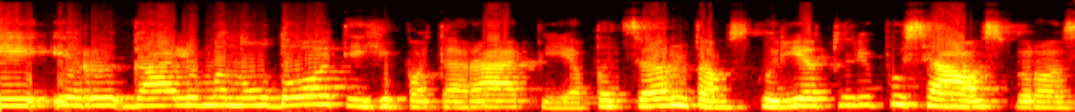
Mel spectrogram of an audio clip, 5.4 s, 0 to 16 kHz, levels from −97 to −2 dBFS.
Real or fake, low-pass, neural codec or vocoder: real; 14.4 kHz; none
